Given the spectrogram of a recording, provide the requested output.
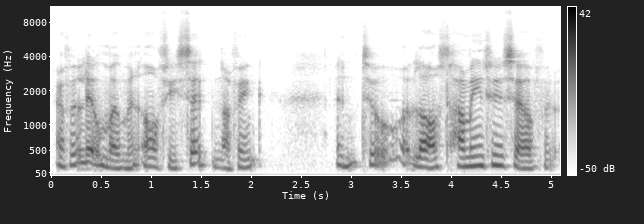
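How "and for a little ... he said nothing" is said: ordinary delivery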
